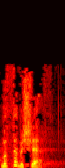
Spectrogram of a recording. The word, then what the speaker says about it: Mephibosheth: Mephibosheth.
